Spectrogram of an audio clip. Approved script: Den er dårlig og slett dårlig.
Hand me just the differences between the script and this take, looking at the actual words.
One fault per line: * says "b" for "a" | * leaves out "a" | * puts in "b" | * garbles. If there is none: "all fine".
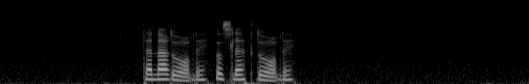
all fine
